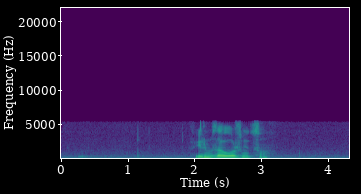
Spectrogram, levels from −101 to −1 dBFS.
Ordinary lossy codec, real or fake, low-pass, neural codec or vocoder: none; real; 5.4 kHz; none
